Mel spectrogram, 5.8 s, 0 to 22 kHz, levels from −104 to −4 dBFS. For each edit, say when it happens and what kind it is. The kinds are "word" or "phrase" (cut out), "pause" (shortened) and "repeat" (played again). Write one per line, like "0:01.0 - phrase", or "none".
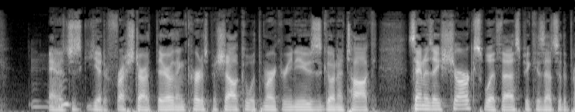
none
